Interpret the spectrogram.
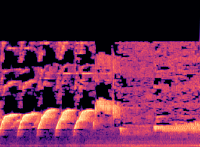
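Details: Domestic canary singing a loud, bright trill of repeated rising whistled notes, then shifting to long steady high tones, with constant background hiss.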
